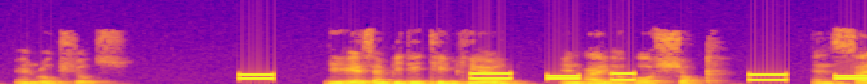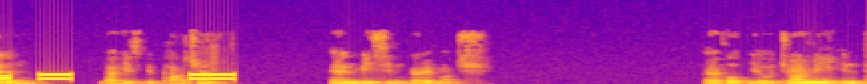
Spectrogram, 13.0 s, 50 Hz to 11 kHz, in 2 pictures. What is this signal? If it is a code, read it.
DTMF, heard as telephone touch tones, dialled by hand, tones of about 250 ms. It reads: 8 973 275 5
